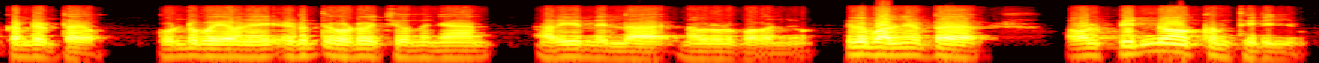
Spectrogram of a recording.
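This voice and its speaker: A man, a pastor, teaching a Bible study over a video call, his phrases swelling loud and then dropping low and soft as he urges his listeners. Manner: addresses listeners directly, urging them.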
